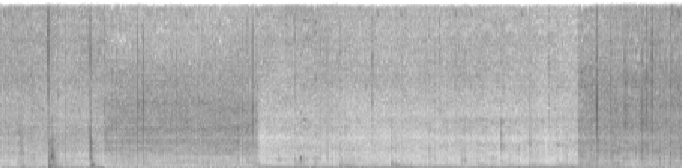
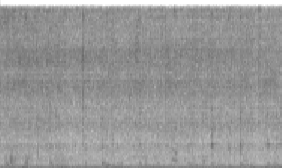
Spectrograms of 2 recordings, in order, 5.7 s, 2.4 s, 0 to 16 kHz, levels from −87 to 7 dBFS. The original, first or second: second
